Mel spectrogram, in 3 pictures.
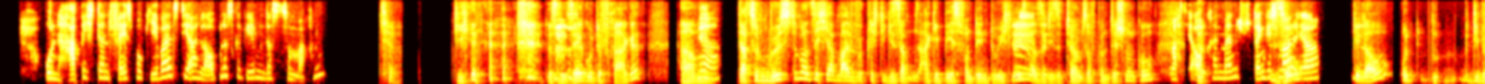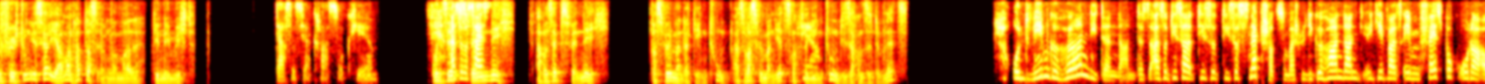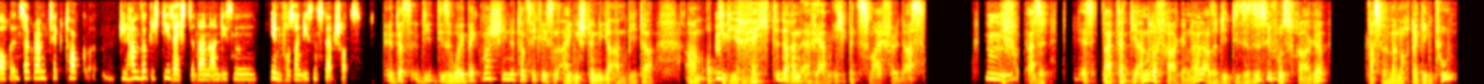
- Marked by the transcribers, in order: laugh; chuckle; "AGBs" said as "AGB"; in English: "terms of Condition"; other background noise; in English: "Snapshot"; in English: "Snapshots"
- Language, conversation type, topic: German, podcast, Was ist dir wichtiger: Datenschutz oder Bequemlichkeit?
